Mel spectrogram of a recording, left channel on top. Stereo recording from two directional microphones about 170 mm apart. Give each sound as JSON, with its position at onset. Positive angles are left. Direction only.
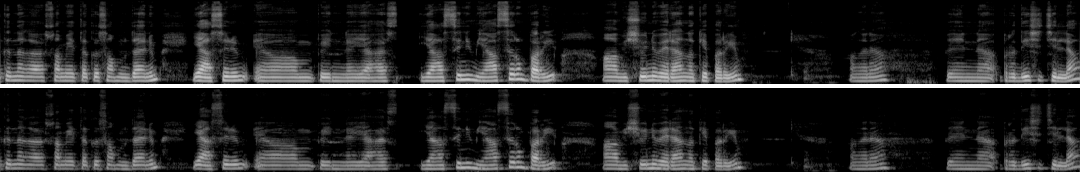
{"t": 0.0, "sound": "speech", "side_deg": 30}
{"t": 8.0, "sound": "a sound", "side_deg": 25}
{"t": 9.5, "sound": "speech", "side_deg": 35}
